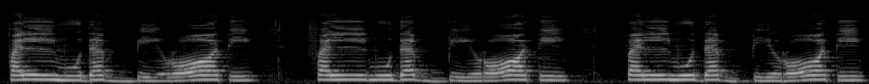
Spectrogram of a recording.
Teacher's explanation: را فتح، الف صغیرہ کو ہم نے اسٹریچ کرنا ہے تو الف مدہ بن جائے گا · مد طبیعی حرکتین 2 کونسنٹ سے کھینچنا ہے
